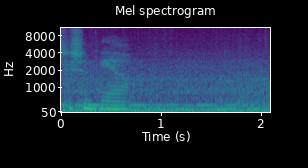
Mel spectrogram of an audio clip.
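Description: A young woman speaks quietly and worriedly.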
